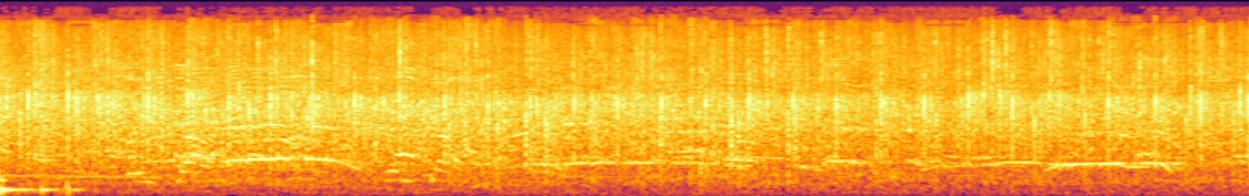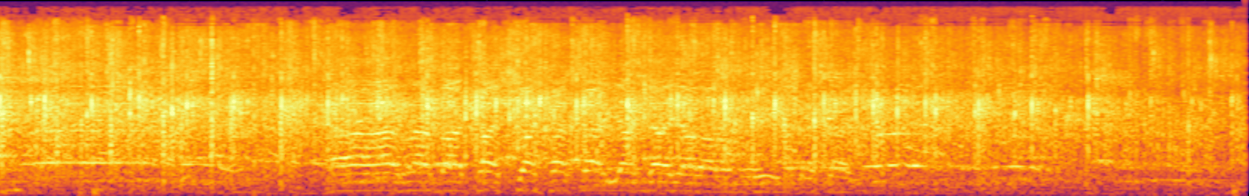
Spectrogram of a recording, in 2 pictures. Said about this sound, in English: Now, so I don't feel alone up here tonight, would you put your Bible down and clap to the Lord like you love him with all your heart? Come on, do it.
